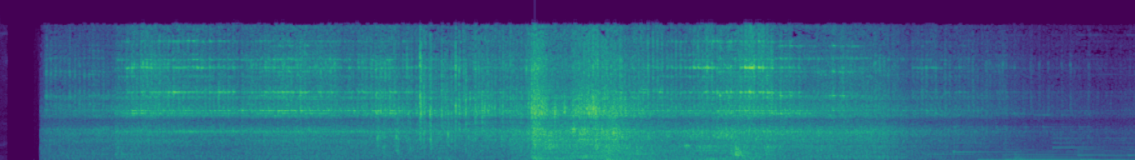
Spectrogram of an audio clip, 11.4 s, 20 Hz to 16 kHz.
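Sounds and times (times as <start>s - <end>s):
construction blasting explosions in the Shekou industrial zone in Shenzhen China: 3.7s - 9.5s
continuous roaring rumble: 4.0s - 11.3s.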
